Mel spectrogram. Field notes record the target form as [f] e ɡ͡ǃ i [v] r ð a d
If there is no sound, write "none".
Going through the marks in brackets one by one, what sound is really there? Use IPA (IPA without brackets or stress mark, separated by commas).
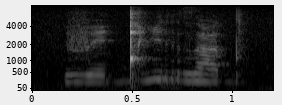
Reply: v, none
